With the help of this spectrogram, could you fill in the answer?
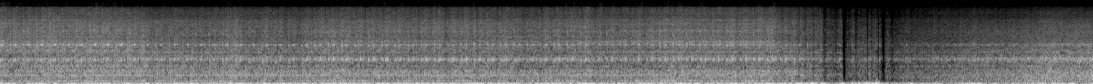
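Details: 1999–2003 Ford 7.3 Powerstroke diesel after fuel bowl O-ring replacement and priming: steady, even clatter at idle with no misses or knocks; engine healthy and the fuel bowl no longer leaks.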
